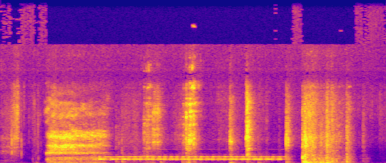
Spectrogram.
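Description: A telephone in a home studio rings with a steady, mid-pitched electronic tone that holds for about two seconds, set against rustling, clattery background noise, followed by a louder thump as it stops.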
